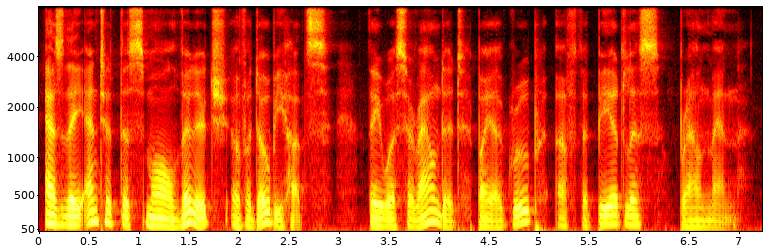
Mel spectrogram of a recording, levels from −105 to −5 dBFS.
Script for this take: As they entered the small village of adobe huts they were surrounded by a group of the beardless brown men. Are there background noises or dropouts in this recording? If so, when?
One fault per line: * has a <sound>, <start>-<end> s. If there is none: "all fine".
all fine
